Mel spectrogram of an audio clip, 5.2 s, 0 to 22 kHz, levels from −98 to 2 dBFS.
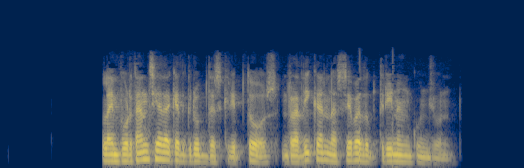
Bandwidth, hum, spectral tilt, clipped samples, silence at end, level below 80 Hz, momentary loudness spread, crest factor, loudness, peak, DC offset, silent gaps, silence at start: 6.8 kHz; none; -8 dB/octave; under 0.1%; 0.75 s; -54 dBFS; 9 LU; 18 dB; -18 LUFS; -2 dBFS; under 0.1%; none; 1 s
